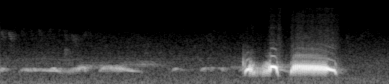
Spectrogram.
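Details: Spotted dove used as a decoy to incite fighting; soft low murmured cooing first, then a loud phrase of two short notes and a sustained vibrating coo.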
